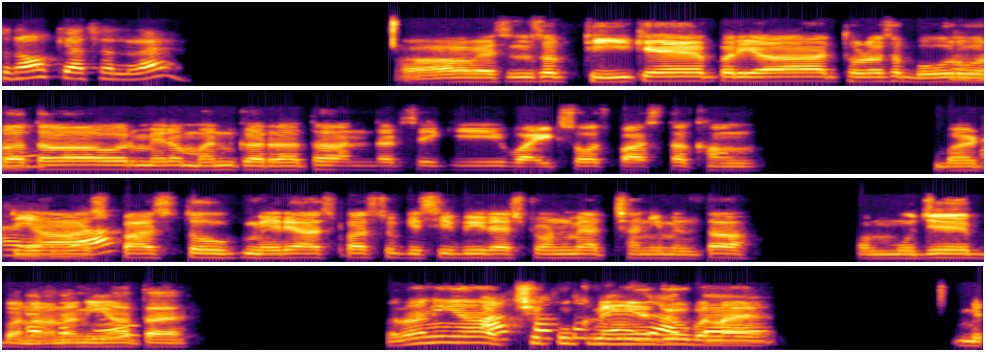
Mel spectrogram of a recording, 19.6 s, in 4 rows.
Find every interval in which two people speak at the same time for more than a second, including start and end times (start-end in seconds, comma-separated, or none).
17.2-18.6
